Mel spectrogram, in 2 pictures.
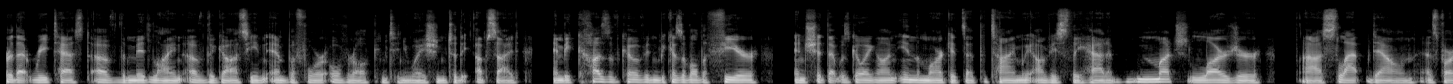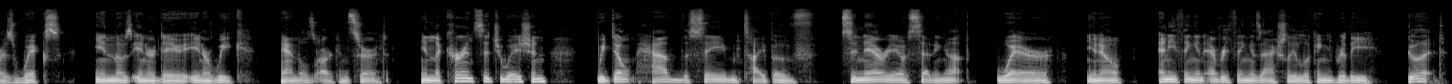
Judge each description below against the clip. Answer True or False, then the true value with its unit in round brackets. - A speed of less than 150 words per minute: False (175 wpm)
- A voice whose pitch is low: True (95 Hz)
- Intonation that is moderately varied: False (2.2 semitones)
